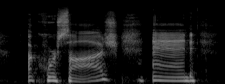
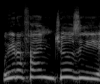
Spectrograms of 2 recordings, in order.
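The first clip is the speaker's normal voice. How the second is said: higher, breathless news alarm; higher mock newscaster panic; frantic news; 9 semitones higher than usual. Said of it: "all the news is like".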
